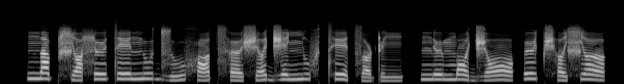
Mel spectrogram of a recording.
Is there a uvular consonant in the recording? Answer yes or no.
no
